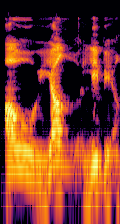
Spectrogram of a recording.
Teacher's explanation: গাইনে কলকলা হবে না, বাতে কলকলা হবে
